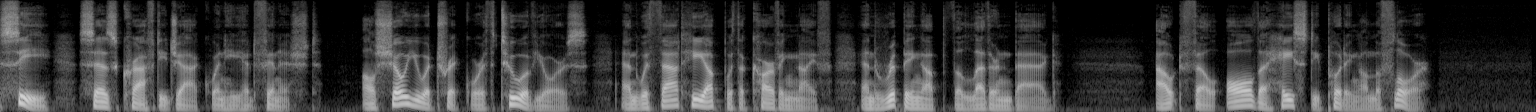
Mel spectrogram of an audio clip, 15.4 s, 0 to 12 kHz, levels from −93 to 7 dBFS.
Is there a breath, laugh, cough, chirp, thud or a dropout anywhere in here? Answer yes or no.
no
